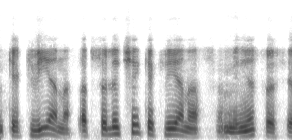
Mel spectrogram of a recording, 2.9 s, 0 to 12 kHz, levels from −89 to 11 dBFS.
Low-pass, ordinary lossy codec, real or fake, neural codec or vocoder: 10.8 kHz; Opus, 64 kbps; fake; codec, 24 kHz, 1.2 kbps, DualCodec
